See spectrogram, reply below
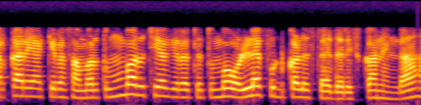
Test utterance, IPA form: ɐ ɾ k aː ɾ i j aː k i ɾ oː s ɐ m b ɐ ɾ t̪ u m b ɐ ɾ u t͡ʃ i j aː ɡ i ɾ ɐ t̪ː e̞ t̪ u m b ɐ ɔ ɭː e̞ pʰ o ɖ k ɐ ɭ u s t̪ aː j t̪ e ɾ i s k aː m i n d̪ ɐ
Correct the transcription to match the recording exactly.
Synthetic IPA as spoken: ɐ ɾ k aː ɾ i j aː k i ɾ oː s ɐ m b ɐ ɾ t̪ u m b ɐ ɾ u t͡ʃ i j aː ɡ i ɾ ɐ t̪ː e̞ t̪ u m b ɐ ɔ ɭː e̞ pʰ u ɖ k ɐ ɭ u s t̪ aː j d̪ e ɾ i s k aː n i n d̪ ɐ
